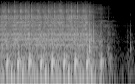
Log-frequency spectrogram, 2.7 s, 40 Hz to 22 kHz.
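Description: A Briggs & Stratton 15.5 engine cranks over steadily with a rhythmic chuffing, pumping compression pulses at close range, then slows and stops near the end.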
